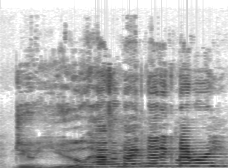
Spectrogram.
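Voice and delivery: very high, sing-song, curious wondering tone. Retelling how a female voice asked a question: imitating a curious voice. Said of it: "that's how she said it. Like curious".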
